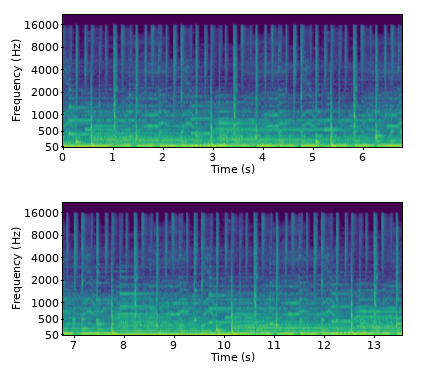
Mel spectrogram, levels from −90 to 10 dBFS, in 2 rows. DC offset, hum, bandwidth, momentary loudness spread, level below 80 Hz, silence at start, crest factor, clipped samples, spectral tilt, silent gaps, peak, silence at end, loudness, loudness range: under 0.1%; none; 15.5 kHz; 4 LU; -12 dBFS; 0 s; 10 dB; under 0.1%; -7 dB/octave; none; 0 dBFS; 0 s; -14 LUFS; 1 LU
